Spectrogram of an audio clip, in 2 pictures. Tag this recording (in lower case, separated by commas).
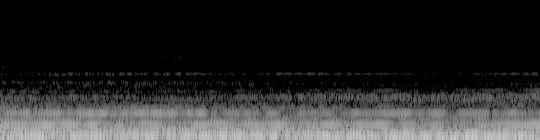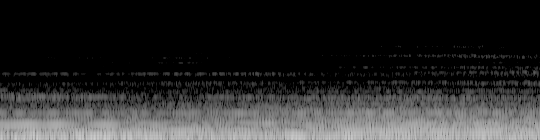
music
